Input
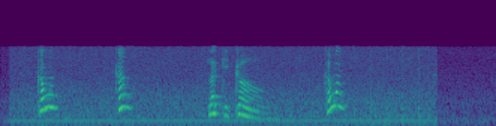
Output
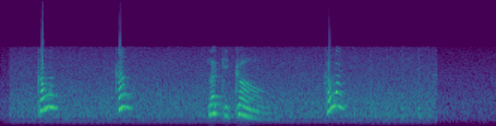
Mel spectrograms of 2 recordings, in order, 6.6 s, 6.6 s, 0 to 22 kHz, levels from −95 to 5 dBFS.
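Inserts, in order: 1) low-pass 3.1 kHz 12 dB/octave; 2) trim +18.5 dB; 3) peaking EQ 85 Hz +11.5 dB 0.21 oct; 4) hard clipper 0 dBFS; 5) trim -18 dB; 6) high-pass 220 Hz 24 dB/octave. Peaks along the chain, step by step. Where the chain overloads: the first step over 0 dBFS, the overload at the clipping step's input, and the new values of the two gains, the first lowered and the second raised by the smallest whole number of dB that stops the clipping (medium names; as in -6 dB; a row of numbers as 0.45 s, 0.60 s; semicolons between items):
-13.0 dBFS, +5.5 dBFS, +5.5 dBFS, 0.0 dBFS, -18.0 dBFS, -13.5 dBFS; step 2, 5.5 dB; step 2 +12.5 dB, step 5 -12 dB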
